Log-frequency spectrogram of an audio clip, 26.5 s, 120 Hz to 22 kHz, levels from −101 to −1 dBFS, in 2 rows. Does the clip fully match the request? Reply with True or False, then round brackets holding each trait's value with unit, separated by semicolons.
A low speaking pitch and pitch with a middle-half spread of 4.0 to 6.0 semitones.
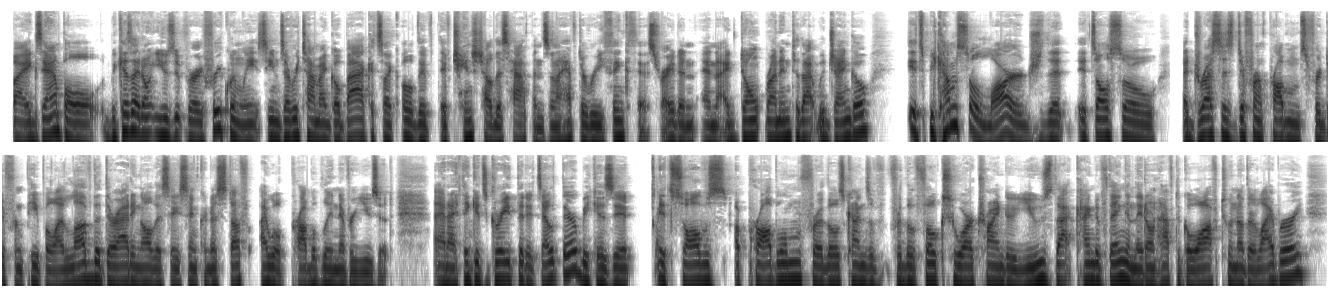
False (125 Hz; 2.9 semitones)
